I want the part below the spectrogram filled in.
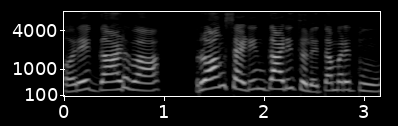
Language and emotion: Goan Konkani, angry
